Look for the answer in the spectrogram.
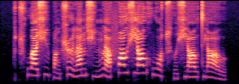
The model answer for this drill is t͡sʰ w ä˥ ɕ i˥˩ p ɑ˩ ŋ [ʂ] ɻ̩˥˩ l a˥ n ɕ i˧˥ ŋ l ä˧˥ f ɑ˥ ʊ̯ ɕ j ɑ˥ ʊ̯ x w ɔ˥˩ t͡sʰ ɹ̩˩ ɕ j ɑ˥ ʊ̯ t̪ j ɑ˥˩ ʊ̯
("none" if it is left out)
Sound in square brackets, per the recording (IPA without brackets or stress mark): ʂ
